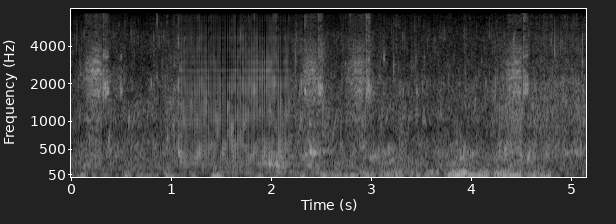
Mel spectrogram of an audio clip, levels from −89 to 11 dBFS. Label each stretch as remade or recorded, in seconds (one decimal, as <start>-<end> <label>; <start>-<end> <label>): 0.0-1.1 recorded; 1.1-2.2 remade; 2.2-5.2 recorded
